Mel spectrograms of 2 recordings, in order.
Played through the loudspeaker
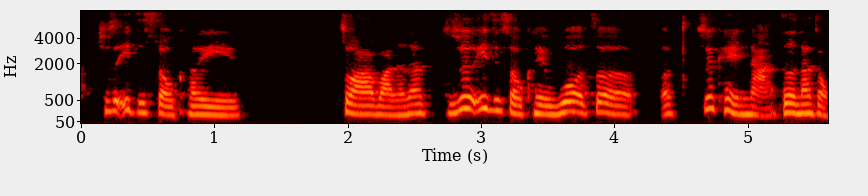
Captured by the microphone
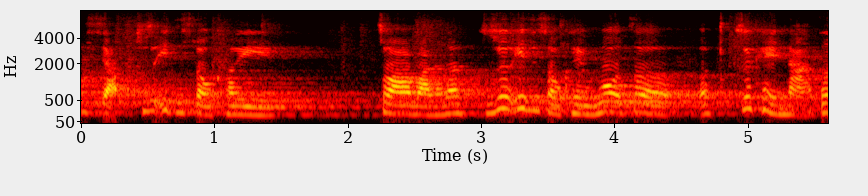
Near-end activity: none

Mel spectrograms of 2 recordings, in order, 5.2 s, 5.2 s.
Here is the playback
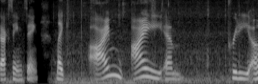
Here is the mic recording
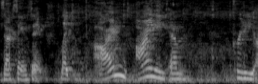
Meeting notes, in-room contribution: none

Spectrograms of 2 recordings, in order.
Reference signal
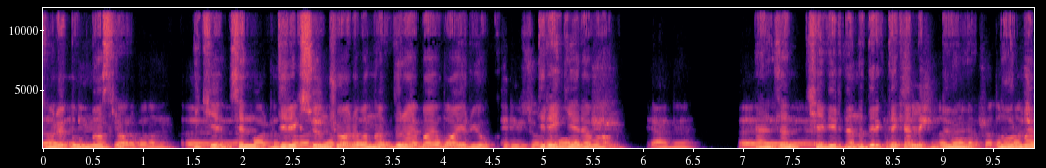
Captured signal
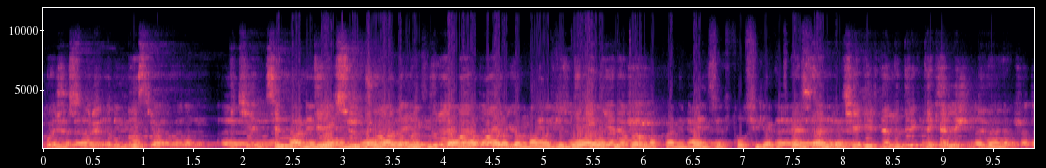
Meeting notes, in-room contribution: present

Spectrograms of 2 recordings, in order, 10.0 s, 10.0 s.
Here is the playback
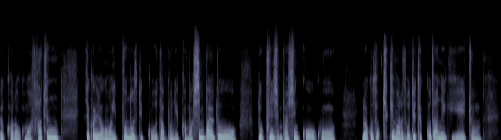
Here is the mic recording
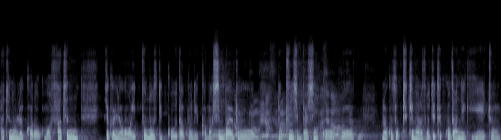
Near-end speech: present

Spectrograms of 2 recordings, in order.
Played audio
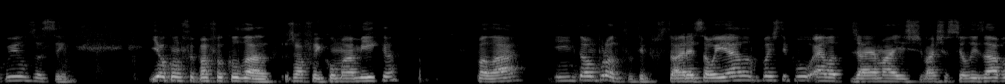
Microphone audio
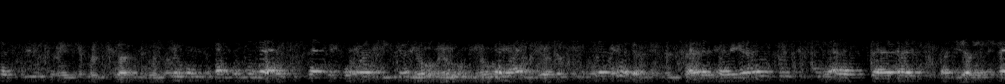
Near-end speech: present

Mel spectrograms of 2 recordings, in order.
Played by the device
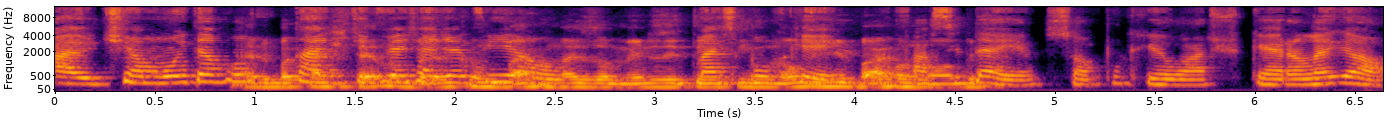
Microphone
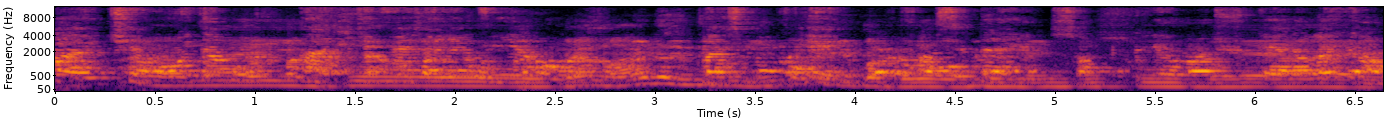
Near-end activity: present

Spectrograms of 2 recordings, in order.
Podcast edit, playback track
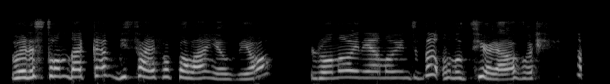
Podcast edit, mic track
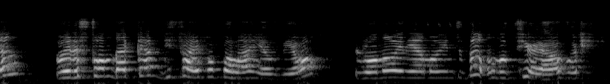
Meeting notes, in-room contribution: none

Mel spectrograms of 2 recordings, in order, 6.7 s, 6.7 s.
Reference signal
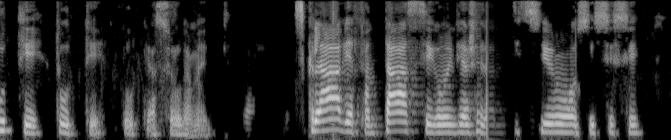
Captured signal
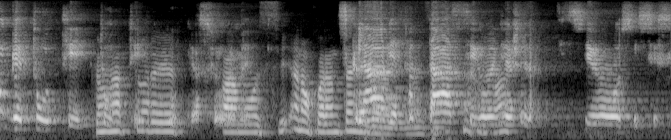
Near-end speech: present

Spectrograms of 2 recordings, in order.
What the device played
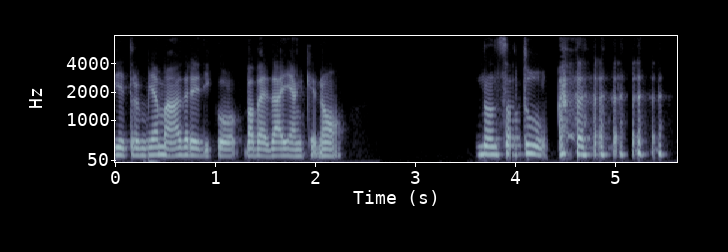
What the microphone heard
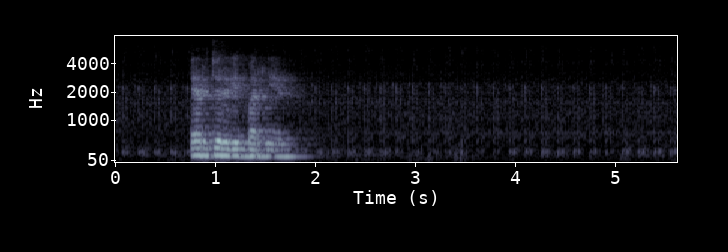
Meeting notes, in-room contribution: present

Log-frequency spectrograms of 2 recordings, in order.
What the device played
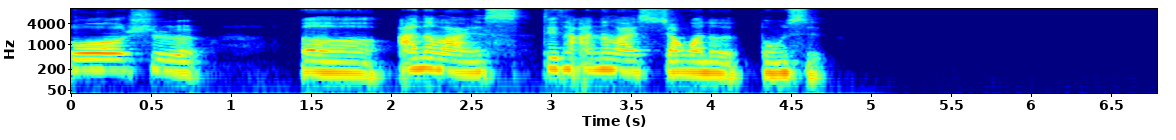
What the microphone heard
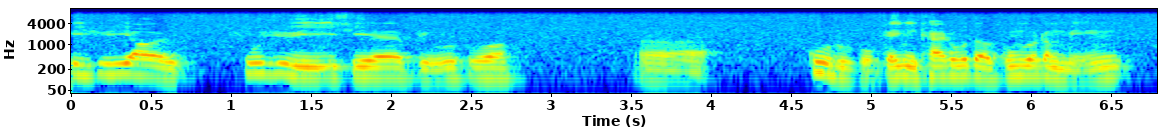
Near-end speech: present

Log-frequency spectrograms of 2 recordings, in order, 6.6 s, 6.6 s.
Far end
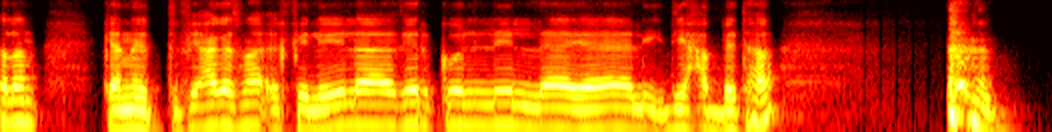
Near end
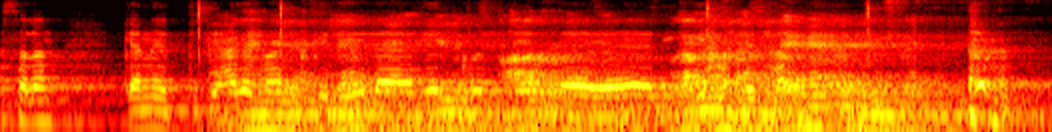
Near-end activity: present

